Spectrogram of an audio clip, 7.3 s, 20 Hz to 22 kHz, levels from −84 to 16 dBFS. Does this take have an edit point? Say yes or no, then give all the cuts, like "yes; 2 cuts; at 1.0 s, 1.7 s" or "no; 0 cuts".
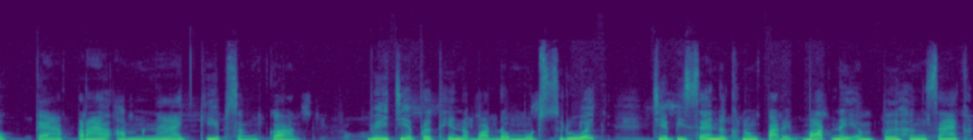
no; 0 cuts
